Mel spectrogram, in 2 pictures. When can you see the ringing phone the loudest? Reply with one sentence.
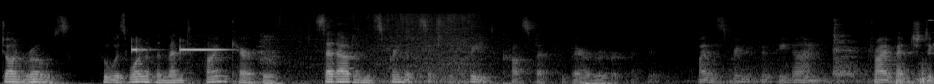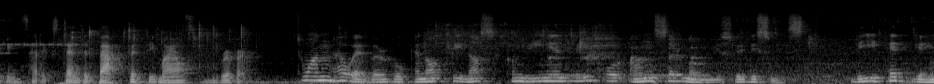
The volume of the ringing phone peaks at 2 seconds.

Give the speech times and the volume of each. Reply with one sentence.
The speech can be heard from 0.0 to 18.6 s, getting quieter then louder.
